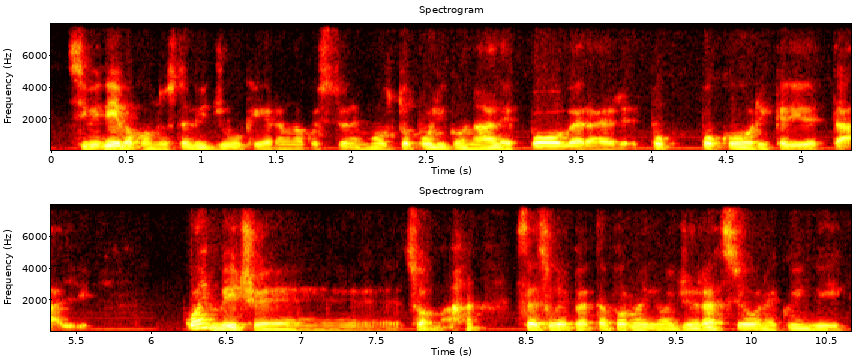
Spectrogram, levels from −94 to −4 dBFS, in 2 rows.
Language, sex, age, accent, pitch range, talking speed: Italian, male, 30-49, native, 100-155 Hz, 150 wpm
